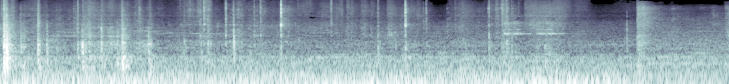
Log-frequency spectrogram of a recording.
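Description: Quiet shop ambience: a steady low hum with scattered light clicks, and one sharp knock right at the start.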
